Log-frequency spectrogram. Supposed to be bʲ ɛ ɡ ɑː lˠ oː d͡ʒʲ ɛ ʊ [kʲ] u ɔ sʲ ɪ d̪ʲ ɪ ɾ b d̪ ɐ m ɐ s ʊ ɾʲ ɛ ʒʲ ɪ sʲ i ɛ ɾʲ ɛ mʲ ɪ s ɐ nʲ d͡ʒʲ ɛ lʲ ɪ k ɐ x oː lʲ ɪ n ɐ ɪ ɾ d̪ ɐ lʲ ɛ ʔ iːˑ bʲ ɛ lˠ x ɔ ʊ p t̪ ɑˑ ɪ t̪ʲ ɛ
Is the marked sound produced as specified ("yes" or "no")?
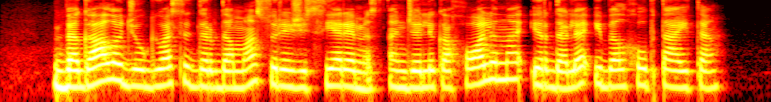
no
